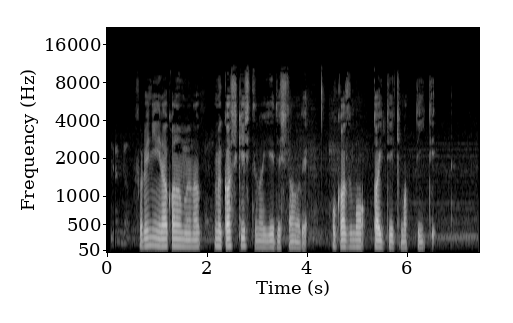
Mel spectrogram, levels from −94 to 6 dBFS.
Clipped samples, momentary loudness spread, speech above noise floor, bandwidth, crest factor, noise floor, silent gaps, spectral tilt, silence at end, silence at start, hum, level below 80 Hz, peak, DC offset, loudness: under 0.1%; 14 LU; 30 dB; 10 kHz; 26 dB; -57 dBFS; none; -6 dB/octave; 0.9 s; 0.65 s; none; -68 dBFS; -2 dBFS; under 0.1%; -27 LUFS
